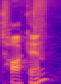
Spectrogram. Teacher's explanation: we will drop the G. So talking, for example, becomes talkin'.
